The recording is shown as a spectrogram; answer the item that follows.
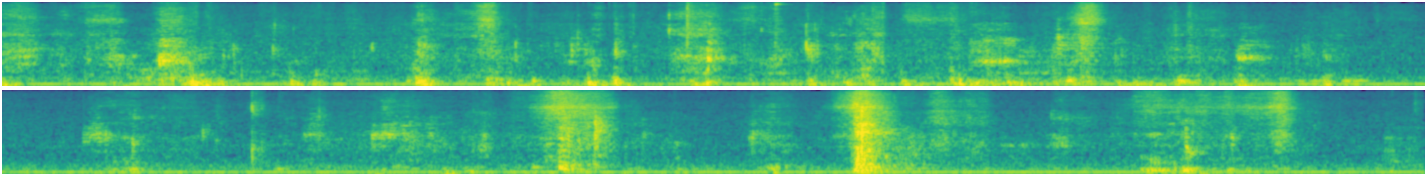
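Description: A dog and a puppy play-wrestling: faint breathing, snuffling and mouthing noises with scattered short scuffles. The two loudest brief sounds come about ten and eleven and a half seconds in.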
